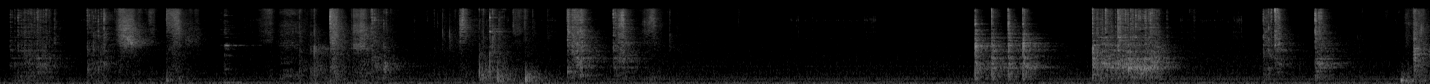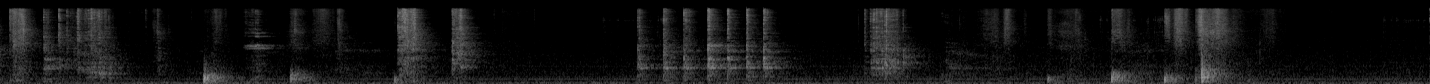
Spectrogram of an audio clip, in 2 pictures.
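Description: Steel brick trowel scraping mortar and clinking against brick, in bursts of quick strokes with short pauses between them.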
